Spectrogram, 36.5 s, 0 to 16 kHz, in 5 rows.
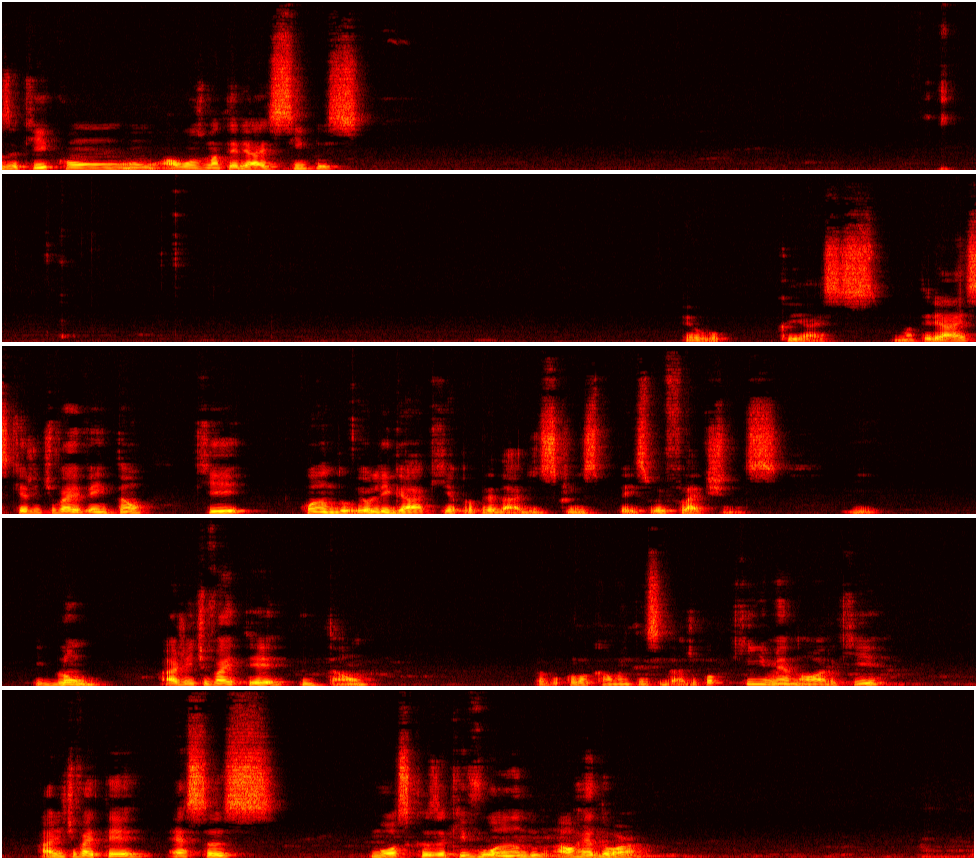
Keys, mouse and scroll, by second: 0.2 click, 2.1 click, 3.2 click, 6.6 click, 7.5-8.0 typing, 8.5 shift+Return, 9.9 click, 10.8 click, 11.4 click, 12.3 click, 13.0 click, 13.8 click, 14.6 space, 17.2 space, 17.6 click, 18.8 click, 20.9 click, 22.4 click, 24.7-26.6 drag, 27.4-29.7 drag, 29.8 space, 33.3 click, 34.0 click, 35.1 click.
